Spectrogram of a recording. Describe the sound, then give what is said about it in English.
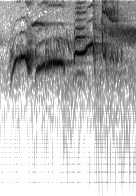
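A blackbird sings a short run of clear, fluting whistled phrases, fairly loud, with a few brighter twittering notes at the end and no voices. “Birdsong, the blackbird, is quite distinctive”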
